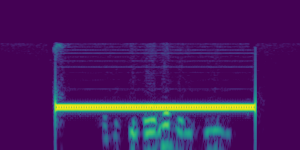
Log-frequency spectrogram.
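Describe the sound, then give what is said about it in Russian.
A steady, unbroken telephone dial tone hums for about two seconds before an extension is dialed, starting and cutting off abruptly, with faint muffled sounds underneath. “Говорят, что надо добавочный набрать.”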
